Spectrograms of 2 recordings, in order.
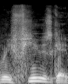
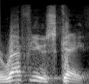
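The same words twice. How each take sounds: First: The stress is on the second syllable of refuse. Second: The stress is on the first syllable of refuse. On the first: The speaker calls it wrong. "That's the wrong pronunciation of this word" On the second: The speaker calls it right. "It's the refuse gate, right?"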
